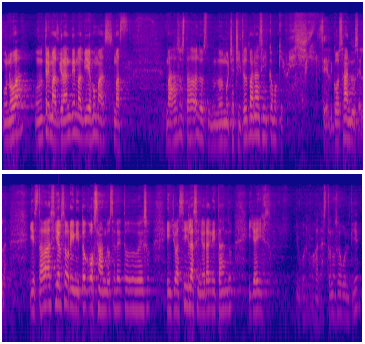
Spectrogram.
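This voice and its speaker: A man's voice: fairly high pitch, fairly even intonation, fairly quick, a bit bright, a little hiss or hum. A man, a priest, giving a sermon in a conversational way, telling stories and asking the congregation questions. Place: large church. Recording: long church reverb.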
